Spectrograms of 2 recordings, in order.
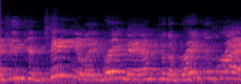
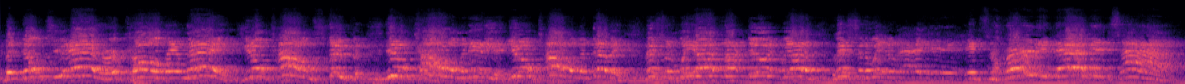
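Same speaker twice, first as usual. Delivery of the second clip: loud, high, impassioned pleading from the pulpit; preaching at full force; 7 semitones higher, 5 dB louder than usual. Real, not acted. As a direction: hammer each warning home, voice raised.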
